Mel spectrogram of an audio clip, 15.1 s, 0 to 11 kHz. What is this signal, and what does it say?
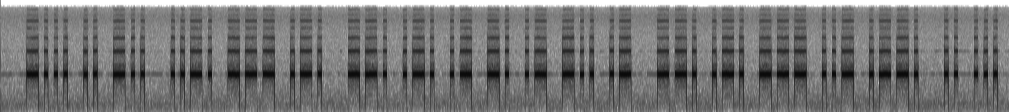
Morse code, heard as a keyed tone, about 17 wpm, 1150 Hz. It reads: BID FOR GRANADA GROUP IS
